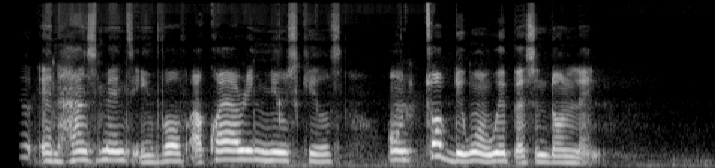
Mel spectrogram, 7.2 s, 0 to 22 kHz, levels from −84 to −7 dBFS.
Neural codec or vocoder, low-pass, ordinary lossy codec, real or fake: none; none; none; real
